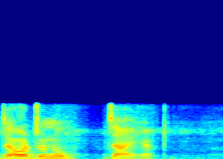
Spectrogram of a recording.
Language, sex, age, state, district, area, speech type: Bengali, female, 60+, West Bengal, Paschim Bardhaman, urban, spontaneous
